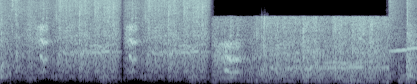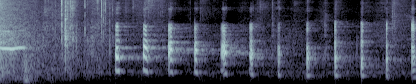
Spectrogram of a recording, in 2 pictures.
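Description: Loud crinkling and rustling of clear tape stretched across a doorway as a man walks into it and goes down to the floor. From about four seconds in comes a run of short, quick laughs, about five a second.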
